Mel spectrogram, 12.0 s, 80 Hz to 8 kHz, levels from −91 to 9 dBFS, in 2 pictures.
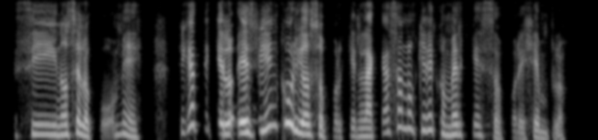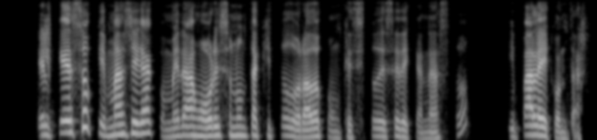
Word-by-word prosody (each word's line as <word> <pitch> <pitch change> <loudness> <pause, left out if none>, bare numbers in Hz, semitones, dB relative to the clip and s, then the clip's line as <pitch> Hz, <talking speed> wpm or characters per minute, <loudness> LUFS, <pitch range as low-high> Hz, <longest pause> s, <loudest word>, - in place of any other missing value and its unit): Si, 205 +1 -4
no 195 +1 +1
se 200 - +2
lo 170 - +1
come. 160 -2 -9 0.3
Fíjate 300 +4 -1
que 215 -2 +3
lo 215 - +5
es 235 -3 +7
bien 330 +8 -1
curioso 250 - +4
porque 155 +1 -16
en 165 0 -9
la 165 0 +6
casa 245 - -5
no 325 -1 -5
quiere 290 +1 -4
comer 205 -1 -1
queso, 190 - -9
por - - -18
ejemplo. 120 +1 -9 0.7
El 190 -2 -3
queso 245 - +4
que 205 - -6
más 200 +3 +3
llega 230 0 +4
a - - +1
comer 165 -2 -6
ahora 180 -1 +3
es 185 - -4
en 185 -2 -4
un 185 - -4
taquito 180 0 -4
dorado 155 +1 +1
con 135 -4 -17
quesito 140 +5 -12
de 160 - -3
ese 160 +2 -7
de 155 - -3
canasto 125 0 -12 0.4
y 160 - -13
párale 195 +3 +6
de 170 - +1
contar. 125 -3 -10
185 Hz, 220 wpm, -23 LUFS, 155-215 Hz, 0.7 s, es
